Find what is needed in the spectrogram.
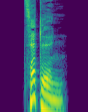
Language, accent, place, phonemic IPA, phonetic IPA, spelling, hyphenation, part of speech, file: German, Germany, Berlin, /ˈtsɛtəln/, [ˈtsɛtl̩n], zetteln, zet‧teln, verb, De-zetteln.ogg
- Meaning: 1. to strew, to scatter 2. to spread out, to separate, to arrange 3. to spread out cut grass or manure 4. to warp a loom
